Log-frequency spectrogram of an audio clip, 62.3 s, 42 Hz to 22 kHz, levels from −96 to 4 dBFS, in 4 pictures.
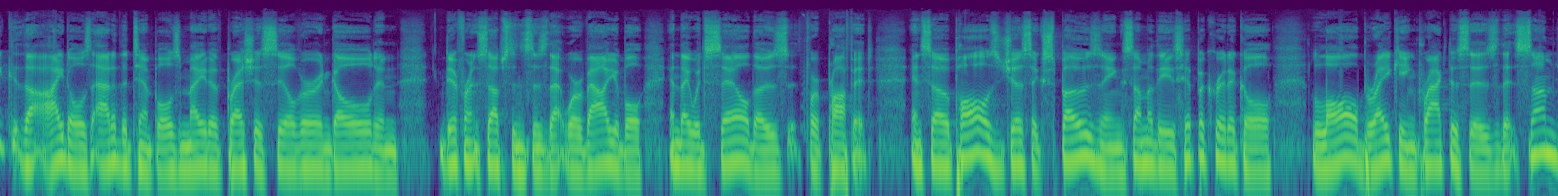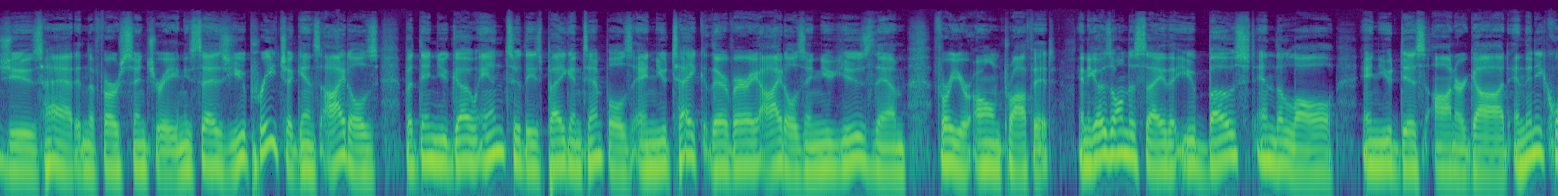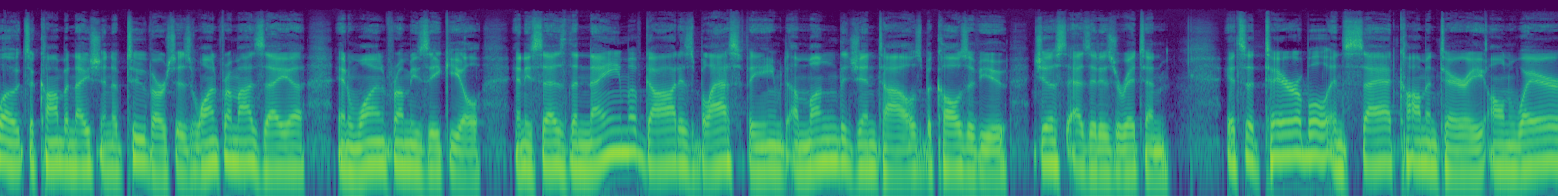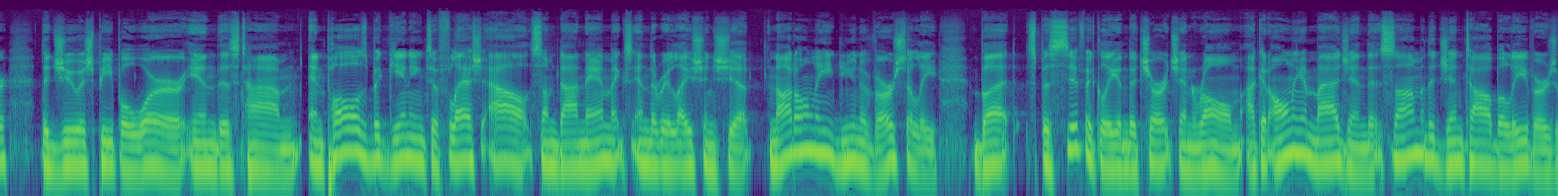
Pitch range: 105-125 Hz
